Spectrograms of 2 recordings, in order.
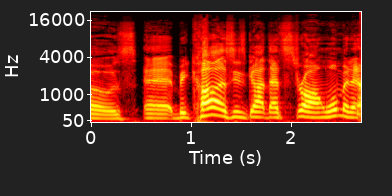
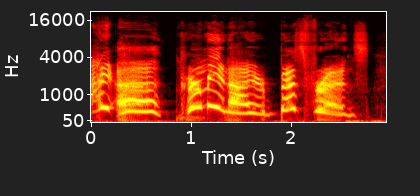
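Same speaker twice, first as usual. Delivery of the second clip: very high-pitched put-on character voice; 13 semitones higher than usual. Joking about what a character would say: imitating Miss Piggy. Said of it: "Piggy's like".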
